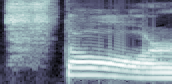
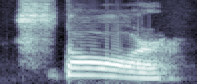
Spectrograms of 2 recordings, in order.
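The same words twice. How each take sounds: First: Star with no R sound, long ah; British star, R silent. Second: Star with the R sounded at the end; American star, R pronounced. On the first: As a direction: say star as stah, dropping the R. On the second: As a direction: say star with a clear final R. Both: Shown as a demonstration. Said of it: "لازم تركز على الصوت المتحرك".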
